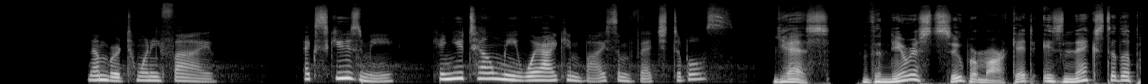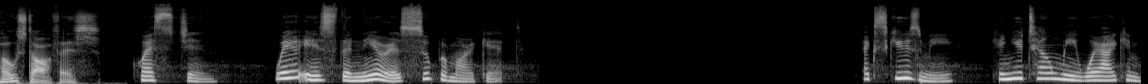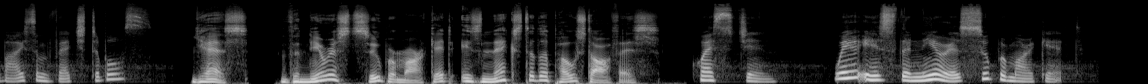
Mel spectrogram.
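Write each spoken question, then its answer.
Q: Where is the nearest supermarket?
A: Next to the post office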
